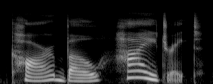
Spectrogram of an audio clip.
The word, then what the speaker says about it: carbohydrate: The stress falls on the third syllable, carbohydrate.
